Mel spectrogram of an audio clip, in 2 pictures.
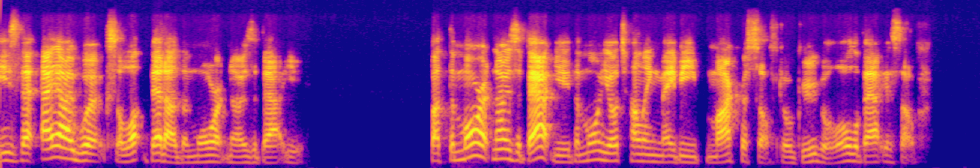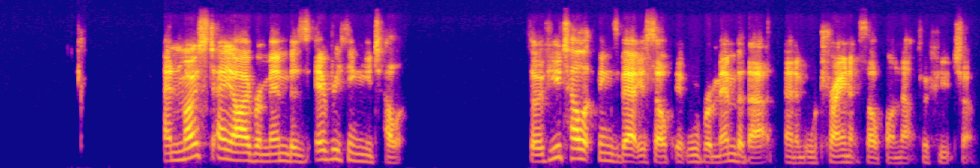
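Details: Adult male speaker; normal speech.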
